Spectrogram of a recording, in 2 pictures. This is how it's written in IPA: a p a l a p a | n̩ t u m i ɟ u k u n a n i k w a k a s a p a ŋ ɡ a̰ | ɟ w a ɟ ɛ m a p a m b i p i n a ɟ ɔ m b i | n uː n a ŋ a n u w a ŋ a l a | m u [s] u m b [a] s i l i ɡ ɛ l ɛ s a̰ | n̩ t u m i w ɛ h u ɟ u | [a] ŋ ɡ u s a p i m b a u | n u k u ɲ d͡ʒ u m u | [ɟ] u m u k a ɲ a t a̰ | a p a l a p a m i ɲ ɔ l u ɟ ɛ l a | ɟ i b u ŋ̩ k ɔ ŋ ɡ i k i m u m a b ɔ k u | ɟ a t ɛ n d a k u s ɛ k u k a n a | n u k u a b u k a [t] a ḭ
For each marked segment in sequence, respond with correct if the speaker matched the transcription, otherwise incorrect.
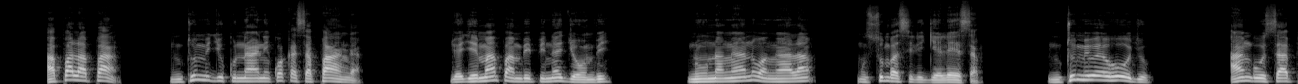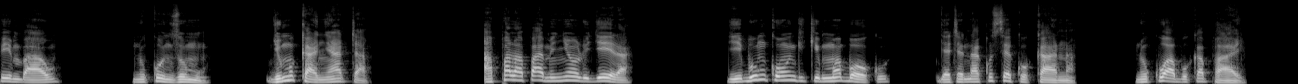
correct, correct, correct, correct, incorrect: p

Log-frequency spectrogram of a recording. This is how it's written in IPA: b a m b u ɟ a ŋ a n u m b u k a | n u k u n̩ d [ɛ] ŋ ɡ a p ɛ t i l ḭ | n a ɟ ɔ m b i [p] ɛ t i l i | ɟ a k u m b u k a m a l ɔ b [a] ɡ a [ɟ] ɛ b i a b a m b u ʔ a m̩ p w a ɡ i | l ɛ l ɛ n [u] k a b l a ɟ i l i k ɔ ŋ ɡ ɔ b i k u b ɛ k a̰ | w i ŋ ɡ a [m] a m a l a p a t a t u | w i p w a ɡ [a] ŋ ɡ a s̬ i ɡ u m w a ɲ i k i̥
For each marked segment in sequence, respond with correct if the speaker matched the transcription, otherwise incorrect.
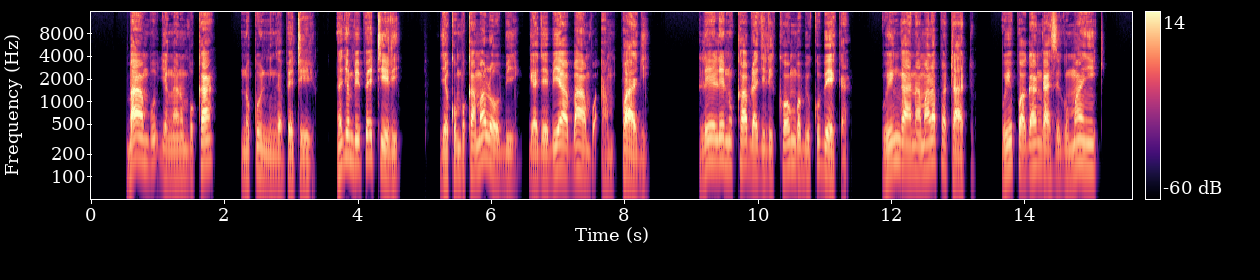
incorrect: i, correct, incorrect: i, correct, correct, incorrect: n, correct

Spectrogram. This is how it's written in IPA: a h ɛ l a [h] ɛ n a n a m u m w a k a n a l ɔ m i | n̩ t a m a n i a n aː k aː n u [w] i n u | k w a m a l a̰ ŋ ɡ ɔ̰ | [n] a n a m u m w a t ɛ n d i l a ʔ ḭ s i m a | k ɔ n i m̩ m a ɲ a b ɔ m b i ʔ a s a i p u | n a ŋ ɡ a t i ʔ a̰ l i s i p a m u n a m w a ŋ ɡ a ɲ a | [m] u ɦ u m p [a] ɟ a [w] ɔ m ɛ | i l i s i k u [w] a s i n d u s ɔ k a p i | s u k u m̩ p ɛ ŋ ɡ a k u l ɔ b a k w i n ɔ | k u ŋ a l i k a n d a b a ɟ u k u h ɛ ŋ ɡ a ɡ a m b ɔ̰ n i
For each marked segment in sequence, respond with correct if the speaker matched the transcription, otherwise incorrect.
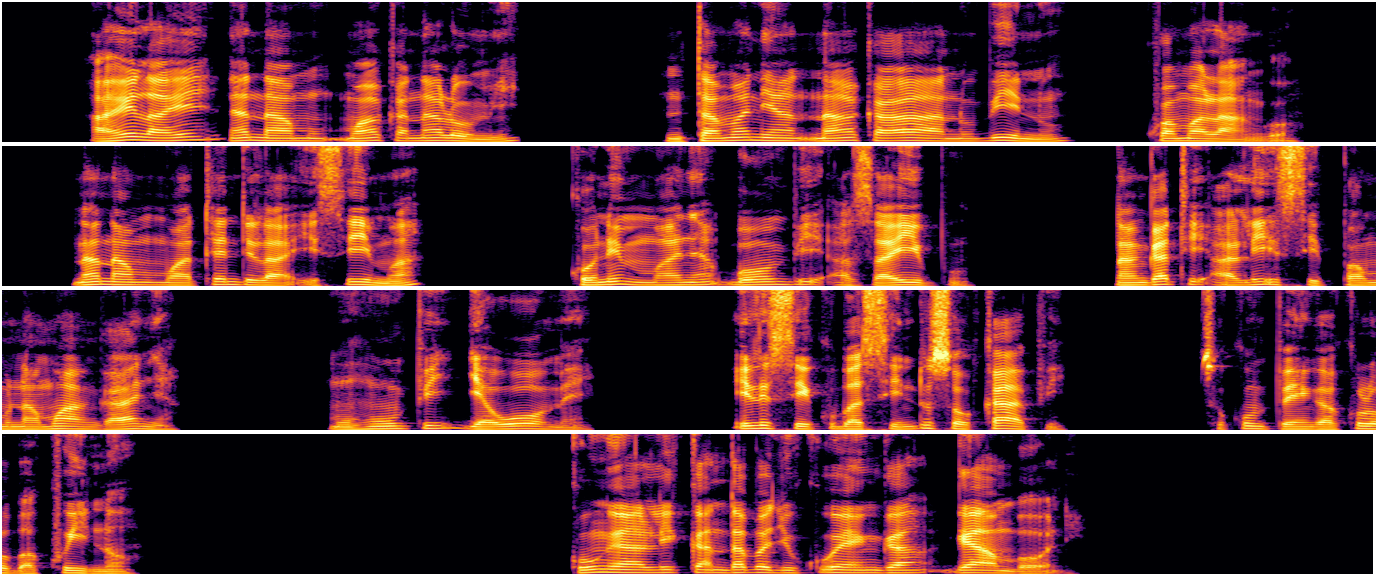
correct, incorrect: b, correct, correct, incorrect: i, correct, incorrect: b

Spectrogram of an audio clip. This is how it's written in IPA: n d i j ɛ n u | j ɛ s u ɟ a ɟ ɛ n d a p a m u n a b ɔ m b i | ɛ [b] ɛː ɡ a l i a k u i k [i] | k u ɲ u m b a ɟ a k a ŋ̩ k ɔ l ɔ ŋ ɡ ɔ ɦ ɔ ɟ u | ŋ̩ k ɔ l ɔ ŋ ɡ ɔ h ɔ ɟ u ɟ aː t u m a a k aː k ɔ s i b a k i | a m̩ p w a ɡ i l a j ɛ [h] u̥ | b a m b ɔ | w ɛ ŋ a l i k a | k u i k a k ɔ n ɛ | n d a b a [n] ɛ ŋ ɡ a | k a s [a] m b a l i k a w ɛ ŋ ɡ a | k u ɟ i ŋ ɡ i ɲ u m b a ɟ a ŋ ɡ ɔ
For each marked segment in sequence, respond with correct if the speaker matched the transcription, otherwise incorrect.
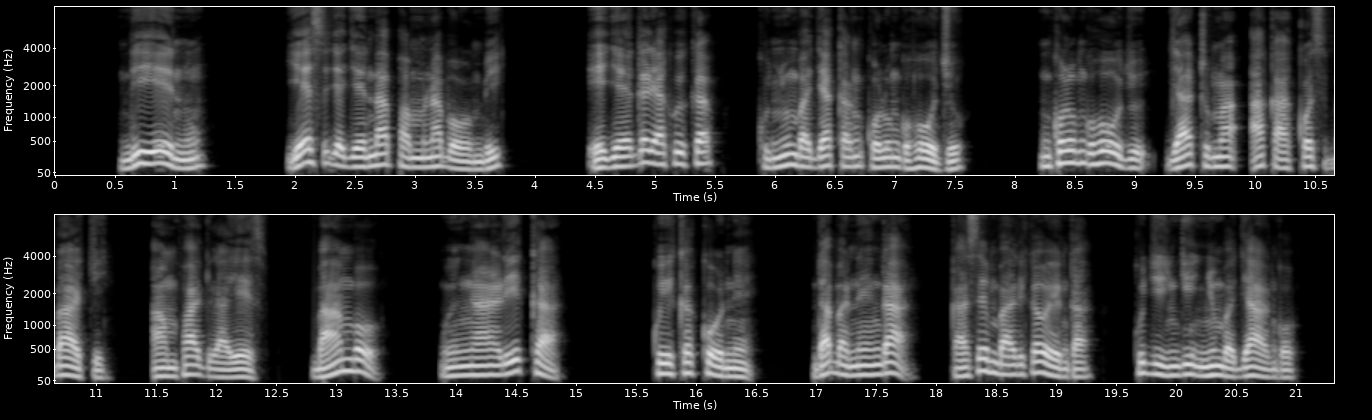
incorrect: ɟ, incorrect: a, incorrect: s, correct, incorrect: ɛ

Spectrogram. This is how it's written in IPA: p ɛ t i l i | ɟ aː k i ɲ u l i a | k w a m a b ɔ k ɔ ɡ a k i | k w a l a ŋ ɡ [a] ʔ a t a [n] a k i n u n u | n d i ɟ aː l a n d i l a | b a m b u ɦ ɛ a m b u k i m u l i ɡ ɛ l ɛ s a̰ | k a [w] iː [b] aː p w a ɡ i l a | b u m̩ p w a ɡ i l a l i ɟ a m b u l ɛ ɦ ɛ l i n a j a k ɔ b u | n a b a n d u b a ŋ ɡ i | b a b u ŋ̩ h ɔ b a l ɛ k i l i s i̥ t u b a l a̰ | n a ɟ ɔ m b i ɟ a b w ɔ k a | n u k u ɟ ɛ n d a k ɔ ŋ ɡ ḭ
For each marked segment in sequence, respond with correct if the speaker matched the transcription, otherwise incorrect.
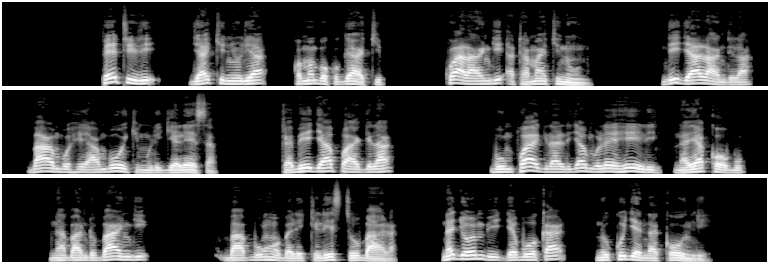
incorrect: i, incorrect: m, incorrect: b, incorrect: ɟ

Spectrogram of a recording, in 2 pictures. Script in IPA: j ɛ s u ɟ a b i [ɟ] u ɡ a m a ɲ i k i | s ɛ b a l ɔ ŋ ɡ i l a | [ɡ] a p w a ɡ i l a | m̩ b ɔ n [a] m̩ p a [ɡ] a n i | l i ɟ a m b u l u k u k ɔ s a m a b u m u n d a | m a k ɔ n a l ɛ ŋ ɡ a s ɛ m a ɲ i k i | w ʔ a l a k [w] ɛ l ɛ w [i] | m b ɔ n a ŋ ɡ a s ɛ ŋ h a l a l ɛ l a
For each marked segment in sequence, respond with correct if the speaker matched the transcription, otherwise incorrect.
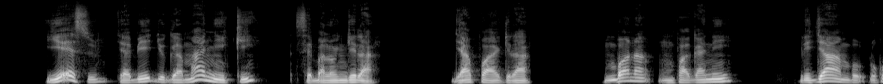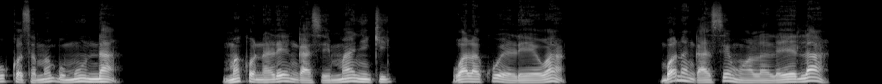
correct, incorrect: ɟ, correct, correct, incorrect: u, incorrect: a

